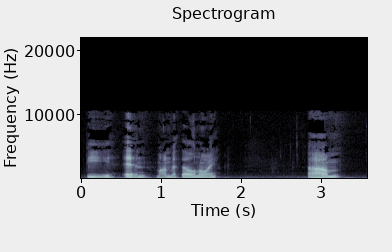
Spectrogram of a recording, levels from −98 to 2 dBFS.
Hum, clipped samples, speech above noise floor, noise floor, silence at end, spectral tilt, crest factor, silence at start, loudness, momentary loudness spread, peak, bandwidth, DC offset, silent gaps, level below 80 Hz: none; under 0.1%; 37 dB; -67 dBFS; 0.15 s; -6.5 dB/octave; 20 dB; 0.1 s; -31 LUFS; 10 LU; -12 dBFS; 10.5 kHz; under 0.1%; none; -58 dBFS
